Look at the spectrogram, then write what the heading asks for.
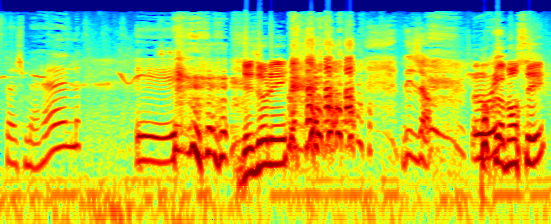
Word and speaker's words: Taj Mahal: Alors, Taj Mahal, déjà ça se prononce Taj Mahal et...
